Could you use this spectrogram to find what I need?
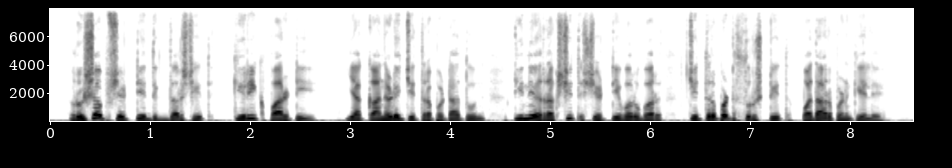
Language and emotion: Marathi, neutral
